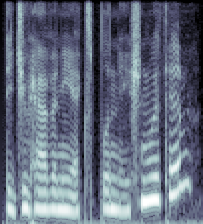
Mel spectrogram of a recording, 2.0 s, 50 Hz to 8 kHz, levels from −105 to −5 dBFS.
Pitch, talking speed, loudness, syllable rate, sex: 215 Hz, 205 wpm, -14 LUFS, 6.3 syllables/s, female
